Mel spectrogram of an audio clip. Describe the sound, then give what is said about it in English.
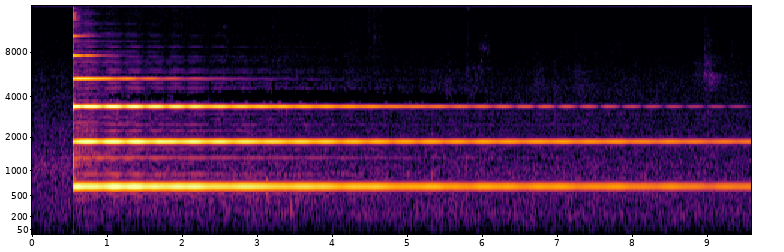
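A single Buddhist meditation bell is struck once for its full sound, ringing out with a clear, steady pitch and bright overtones, its tone lingering and slowly fading across the whole stretch with a gentle wavering pulse. “And then you invite the full sound.”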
